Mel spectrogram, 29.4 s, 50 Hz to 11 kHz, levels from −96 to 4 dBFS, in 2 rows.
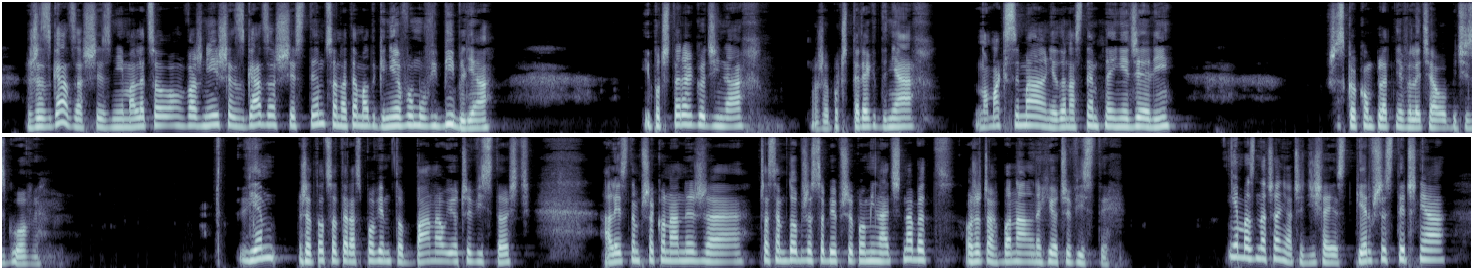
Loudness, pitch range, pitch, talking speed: -19 LUFS, 165-200 Hz, 180 Hz, 140 wpm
